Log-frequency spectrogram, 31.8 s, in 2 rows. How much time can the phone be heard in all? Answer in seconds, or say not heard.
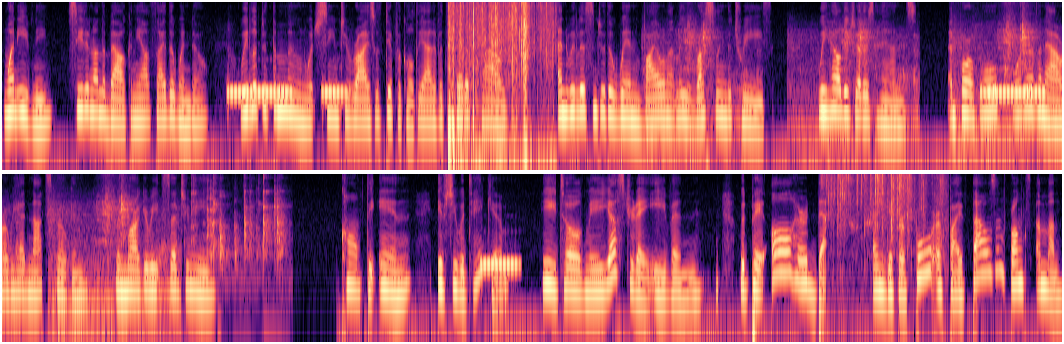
4 s.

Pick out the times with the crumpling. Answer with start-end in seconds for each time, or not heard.
6.7-8.3, 28.1-30.1.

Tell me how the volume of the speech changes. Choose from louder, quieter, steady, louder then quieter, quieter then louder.
steady.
